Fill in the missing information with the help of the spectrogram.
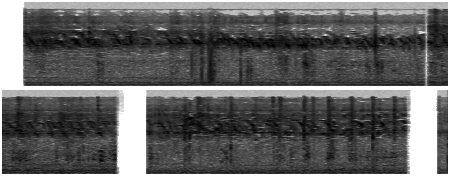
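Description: Chickens clucking, over a constant rapid high chirping and a steady low hum, with a few knocks. The sound breaks off briefly twice.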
